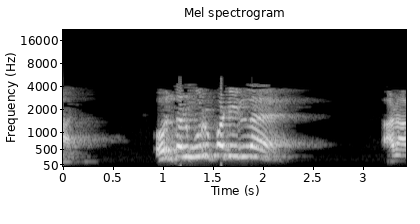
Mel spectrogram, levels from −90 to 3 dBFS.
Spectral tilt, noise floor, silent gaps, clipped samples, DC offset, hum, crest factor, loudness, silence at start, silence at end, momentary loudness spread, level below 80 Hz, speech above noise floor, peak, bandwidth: -6.5 dB/octave; -80 dBFS; none; 0.1%; under 0.1%; none; 16 dB; -13 LUFS; 0 s; 0 s; 13 LU; -62 dBFS; 67 dB; 0 dBFS; 5.4 kHz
